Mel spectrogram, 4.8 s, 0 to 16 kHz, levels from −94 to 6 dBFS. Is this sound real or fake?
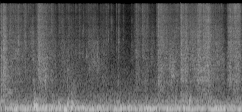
real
